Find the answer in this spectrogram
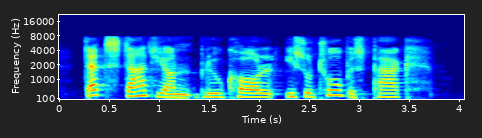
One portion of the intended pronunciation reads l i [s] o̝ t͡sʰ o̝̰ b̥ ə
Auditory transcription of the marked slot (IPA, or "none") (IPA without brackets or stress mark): s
